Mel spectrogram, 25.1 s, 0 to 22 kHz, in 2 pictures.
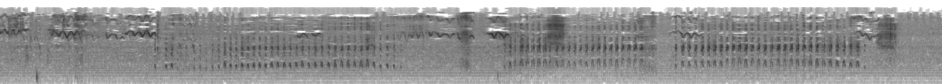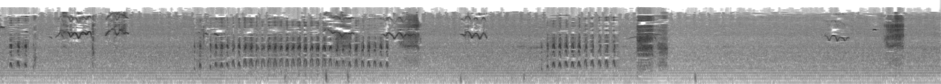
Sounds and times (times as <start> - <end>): Animal: 0.0 - 14.4, 15.2 - 21.6, 23.5 - 24.8.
